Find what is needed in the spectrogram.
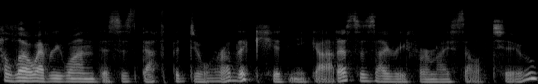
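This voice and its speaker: On a very clean recording with a silent background, a woman speaks at a very deep, low pitch with vocal fry and fairly even intonation. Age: 60s. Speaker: health and lifestyle vlogger. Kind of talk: casual monologue to camera. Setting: social media video. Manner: conversational, with filler ums.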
